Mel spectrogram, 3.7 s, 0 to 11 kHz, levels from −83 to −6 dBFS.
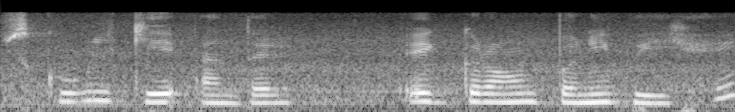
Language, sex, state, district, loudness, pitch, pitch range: Hindi, female, Punjab, Pathankot, -16 LUFS, 210 Hz, 190-220 Hz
